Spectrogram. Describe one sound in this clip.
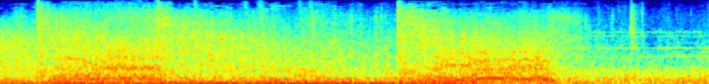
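A gun fires a loud blast with a heavy boom.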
